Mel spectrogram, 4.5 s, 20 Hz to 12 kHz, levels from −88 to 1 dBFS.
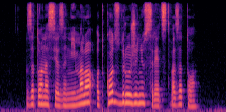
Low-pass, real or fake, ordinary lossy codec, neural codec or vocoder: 10.8 kHz; real; none; none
